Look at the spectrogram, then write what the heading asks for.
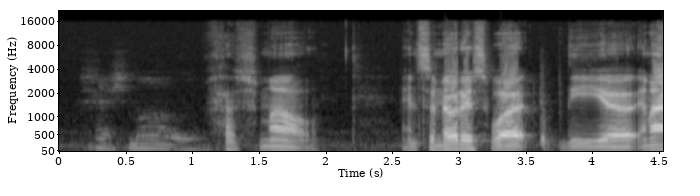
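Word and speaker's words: חשמל: Let's hear it pronounced correctly. Chashmal.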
